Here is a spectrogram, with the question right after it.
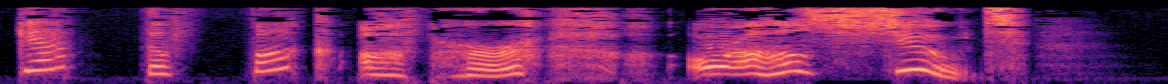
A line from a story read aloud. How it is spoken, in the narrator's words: Her voice wavered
